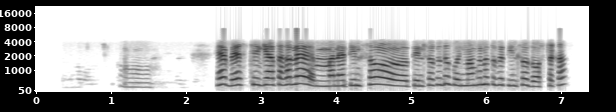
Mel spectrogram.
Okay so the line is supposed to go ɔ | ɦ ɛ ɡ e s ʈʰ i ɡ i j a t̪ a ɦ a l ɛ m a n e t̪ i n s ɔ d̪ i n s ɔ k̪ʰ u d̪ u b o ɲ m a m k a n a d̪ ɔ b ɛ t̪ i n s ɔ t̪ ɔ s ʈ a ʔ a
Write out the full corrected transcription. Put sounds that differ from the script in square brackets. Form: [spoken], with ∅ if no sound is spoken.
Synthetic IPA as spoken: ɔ | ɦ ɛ [b] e s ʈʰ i ɡ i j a t̪ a ɦ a l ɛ m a n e t̪ i n s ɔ [t̪] i n s ɔ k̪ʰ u d̪ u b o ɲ m a m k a n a [t̪] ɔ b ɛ t̪ i n s ɔ [d̪] ɔ s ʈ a [k] a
